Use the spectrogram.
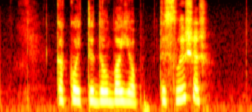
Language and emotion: Russian, angry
